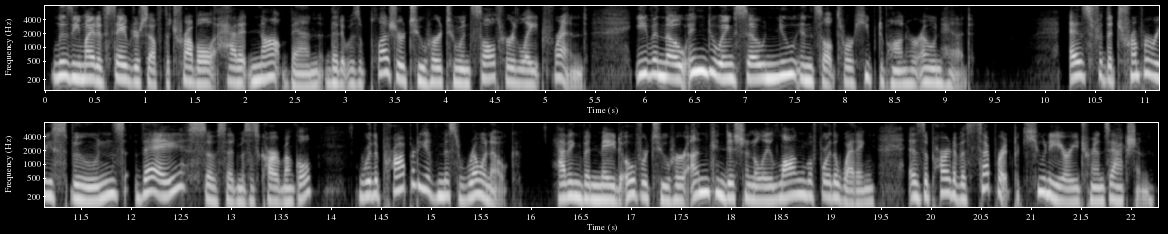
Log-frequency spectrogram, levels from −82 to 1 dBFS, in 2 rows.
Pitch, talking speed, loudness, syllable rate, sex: 195 Hz, 185 wpm, -18 LUFS, 5.7 syllables/s, female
